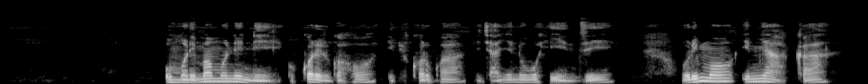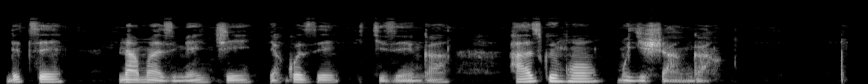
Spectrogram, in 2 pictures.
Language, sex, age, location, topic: Kinyarwanda, male, 18-24, Nyagatare, agriculture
